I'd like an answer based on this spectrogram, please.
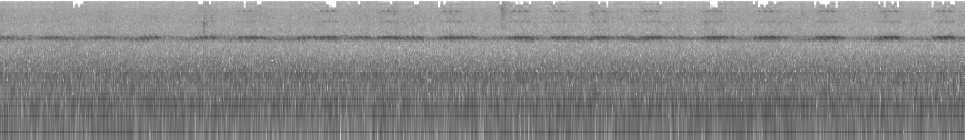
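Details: Night-time crickets giving a continuous run of fast, regular high-pitched pulses, bright and unbroken, with a soft low-frequency noise bed underneath.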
